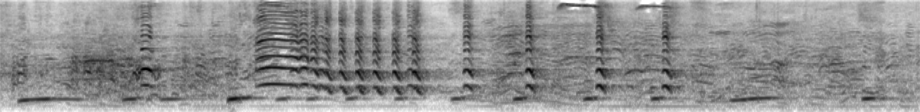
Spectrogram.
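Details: Keiji, a male siamang at Higashiyama Zoo, courting: loud, wavering harmonic whoops break into a fast burst of sharp barks climbing in pitch and a few high shrieks, over a steady low hum and possible voices.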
